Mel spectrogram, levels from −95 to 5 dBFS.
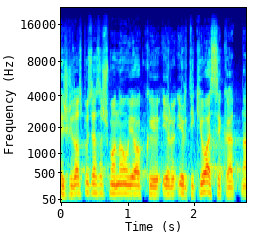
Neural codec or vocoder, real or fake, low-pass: vocoder, 44.1 kHz, 128 mel bands every 512 samples, BigVGAN v2; fake; 19.8 kHz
